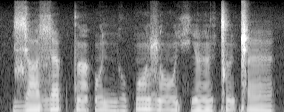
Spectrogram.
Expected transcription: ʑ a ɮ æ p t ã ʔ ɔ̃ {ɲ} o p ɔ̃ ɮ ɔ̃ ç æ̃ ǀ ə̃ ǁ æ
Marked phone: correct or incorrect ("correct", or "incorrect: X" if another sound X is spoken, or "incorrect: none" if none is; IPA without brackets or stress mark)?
correct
